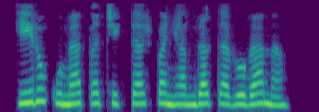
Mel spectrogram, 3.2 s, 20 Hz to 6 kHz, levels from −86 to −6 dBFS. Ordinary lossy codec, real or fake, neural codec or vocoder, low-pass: MP3, 24 kbps; fake; codec, 16 kHz, 0.8 kbps, ZipCodec; 5.4 kHz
